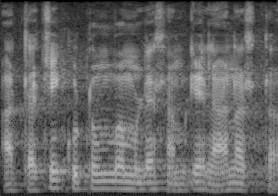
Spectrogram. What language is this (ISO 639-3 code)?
kok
